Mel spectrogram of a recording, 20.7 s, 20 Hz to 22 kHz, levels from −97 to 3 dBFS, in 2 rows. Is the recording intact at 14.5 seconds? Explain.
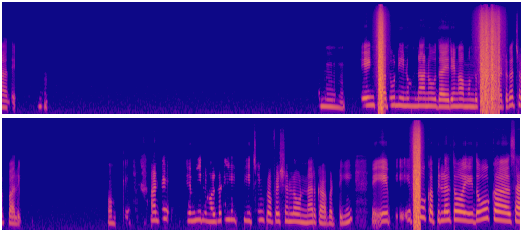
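Yes, the speech at 14.5 seconds plays through cleanly, with no dropout, click, distortion or other fault at that moment.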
